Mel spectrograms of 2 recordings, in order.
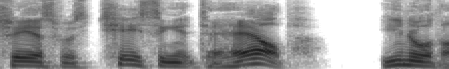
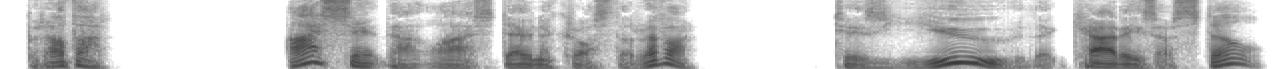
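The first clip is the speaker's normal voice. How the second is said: put-on calm old monk; 9 semitones lower, 13 dB quieter than usual. Mimir voicing the elder monk's gentle answer, hushed. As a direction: drop to a quiet sage tone.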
